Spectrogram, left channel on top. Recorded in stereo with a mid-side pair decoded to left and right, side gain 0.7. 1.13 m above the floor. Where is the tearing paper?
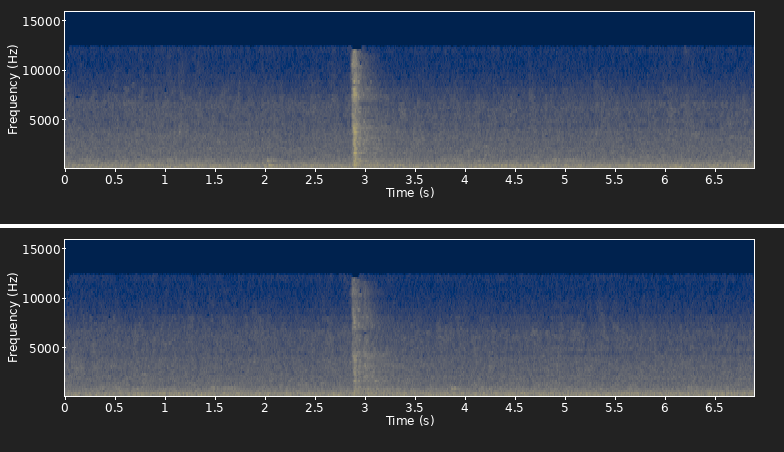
40° left, 3 m.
